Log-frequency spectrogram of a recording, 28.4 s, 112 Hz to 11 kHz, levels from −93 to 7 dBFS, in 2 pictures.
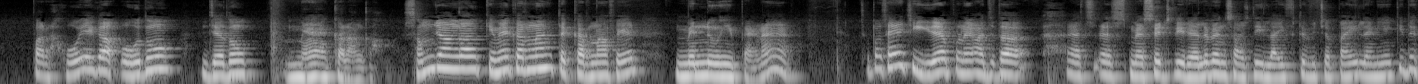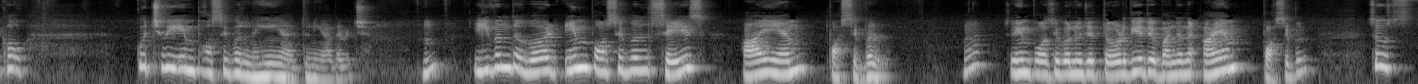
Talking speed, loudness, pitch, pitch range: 140 wpm, -20 LUFS, 195 Hz, 175-240 Hz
